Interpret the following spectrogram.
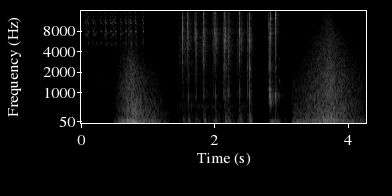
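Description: Designed sound effects for an animated logo reveal: a whoosh about half a second in, a quick run of sharp typing-like clicks, a single sharp hit, then a second whoosh that swells and fades near the end.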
